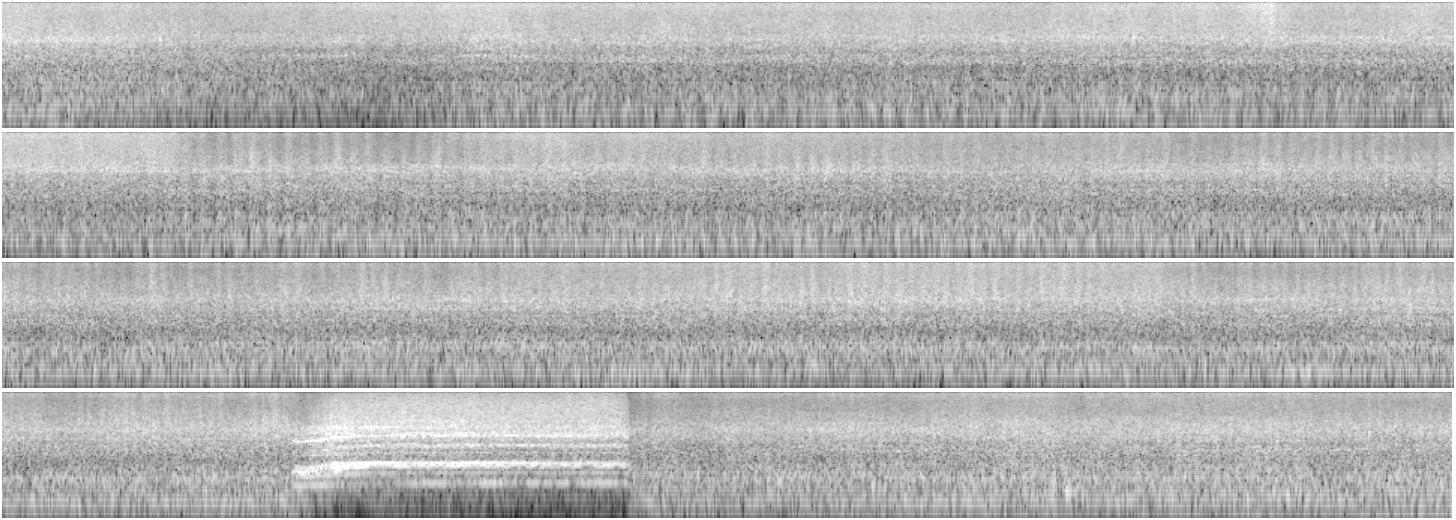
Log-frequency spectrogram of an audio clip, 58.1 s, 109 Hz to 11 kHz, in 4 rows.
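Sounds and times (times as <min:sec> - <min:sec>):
steam locomotive running: 0:00.0 - 0:58.0
steam whistle chord: 0:46.4 - 0:49.9.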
